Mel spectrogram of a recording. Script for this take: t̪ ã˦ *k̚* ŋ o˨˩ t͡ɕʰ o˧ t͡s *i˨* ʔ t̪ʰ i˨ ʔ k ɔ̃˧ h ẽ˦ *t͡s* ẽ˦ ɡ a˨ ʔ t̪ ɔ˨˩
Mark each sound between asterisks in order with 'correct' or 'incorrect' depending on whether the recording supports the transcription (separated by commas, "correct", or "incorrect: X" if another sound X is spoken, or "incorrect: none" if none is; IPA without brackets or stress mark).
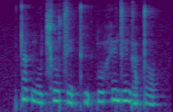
correct, incorrect: e˨, incorrect: d͡z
